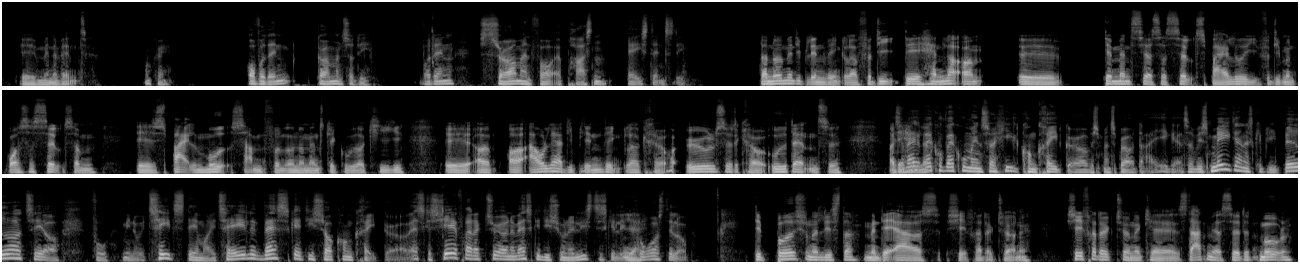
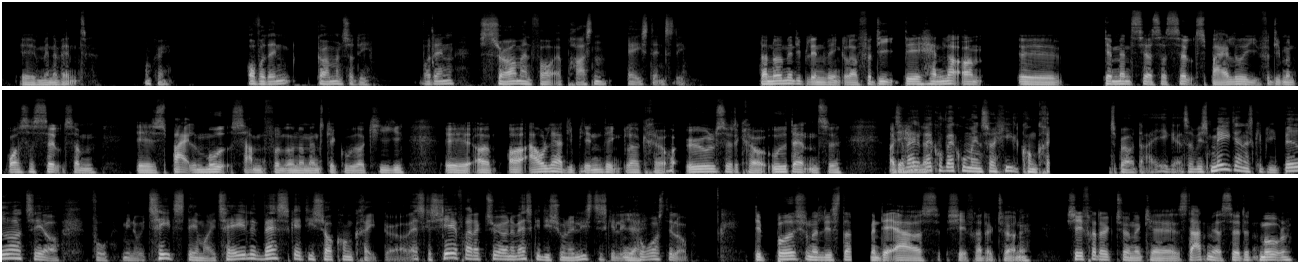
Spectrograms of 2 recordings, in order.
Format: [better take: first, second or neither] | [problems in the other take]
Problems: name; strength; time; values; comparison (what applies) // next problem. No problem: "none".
first | audio cutting out; at 23 s for 0.5 s and at 34 s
